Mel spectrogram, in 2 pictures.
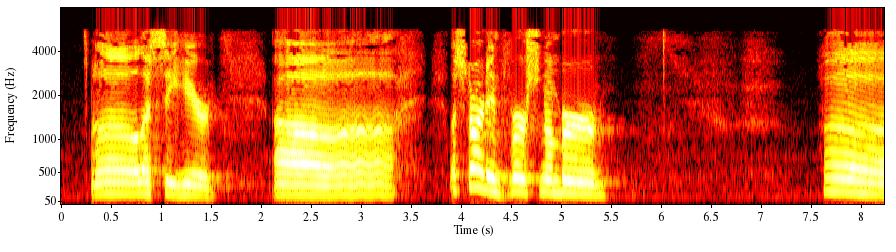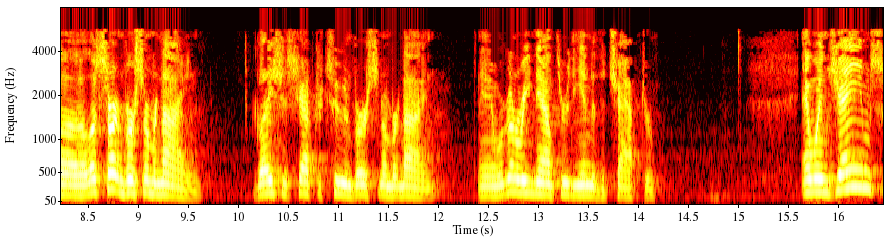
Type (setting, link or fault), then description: setting, large echoing room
